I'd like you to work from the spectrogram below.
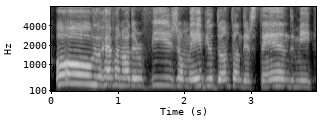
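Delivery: a high, loud, put-upon "oh", then a lightly voiced complaint; mock objection. Speaker voicing a listener who objects, mock offended. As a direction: play the offended listener who feels misunderstood.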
